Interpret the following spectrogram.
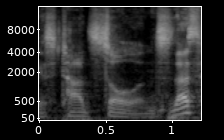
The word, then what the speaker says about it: Solondz: from director todd solondz I've heard him also pronounced this Todd salons but in interviews it always seems like as Todd stolen so that's how I'm gonna pronounce him um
